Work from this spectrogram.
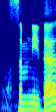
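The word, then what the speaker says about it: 습니다: cara membacanya karena apa B bertemu dengan Nien itu bacanya adalah miem ya bepnya itu berubah menjadi m jangan senida ya bukan bacanya semnida Oke Nah kita baca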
